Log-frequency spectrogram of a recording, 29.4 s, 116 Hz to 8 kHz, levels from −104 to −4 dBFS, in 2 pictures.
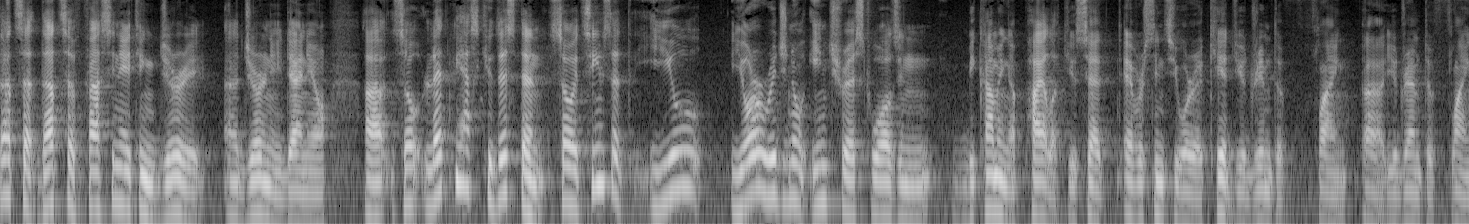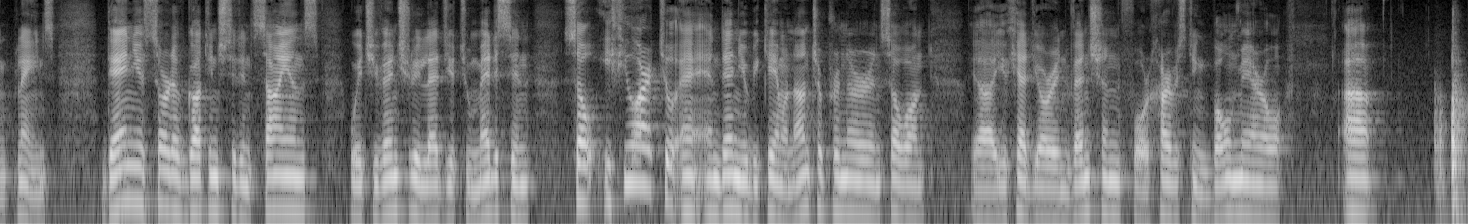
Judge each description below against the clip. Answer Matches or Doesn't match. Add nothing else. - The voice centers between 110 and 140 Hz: Matches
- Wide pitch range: Doesn't match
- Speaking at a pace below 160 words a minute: Doesn't match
